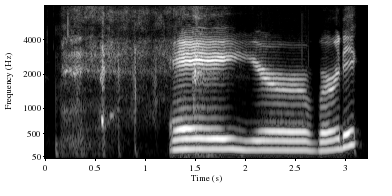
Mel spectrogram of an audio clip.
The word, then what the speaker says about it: Ayurvedic: Ayurvedic. Yes. Okay. Yep. And it's spelled, for those that are interested in it, it's There you go.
